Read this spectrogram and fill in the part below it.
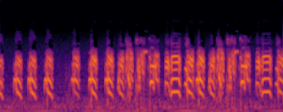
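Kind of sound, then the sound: bird, male zebra finch song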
